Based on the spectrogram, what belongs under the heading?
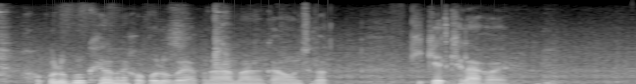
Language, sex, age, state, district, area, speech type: Assamese, male, 18-30, Assam, Nagaon, rural, spontaneous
